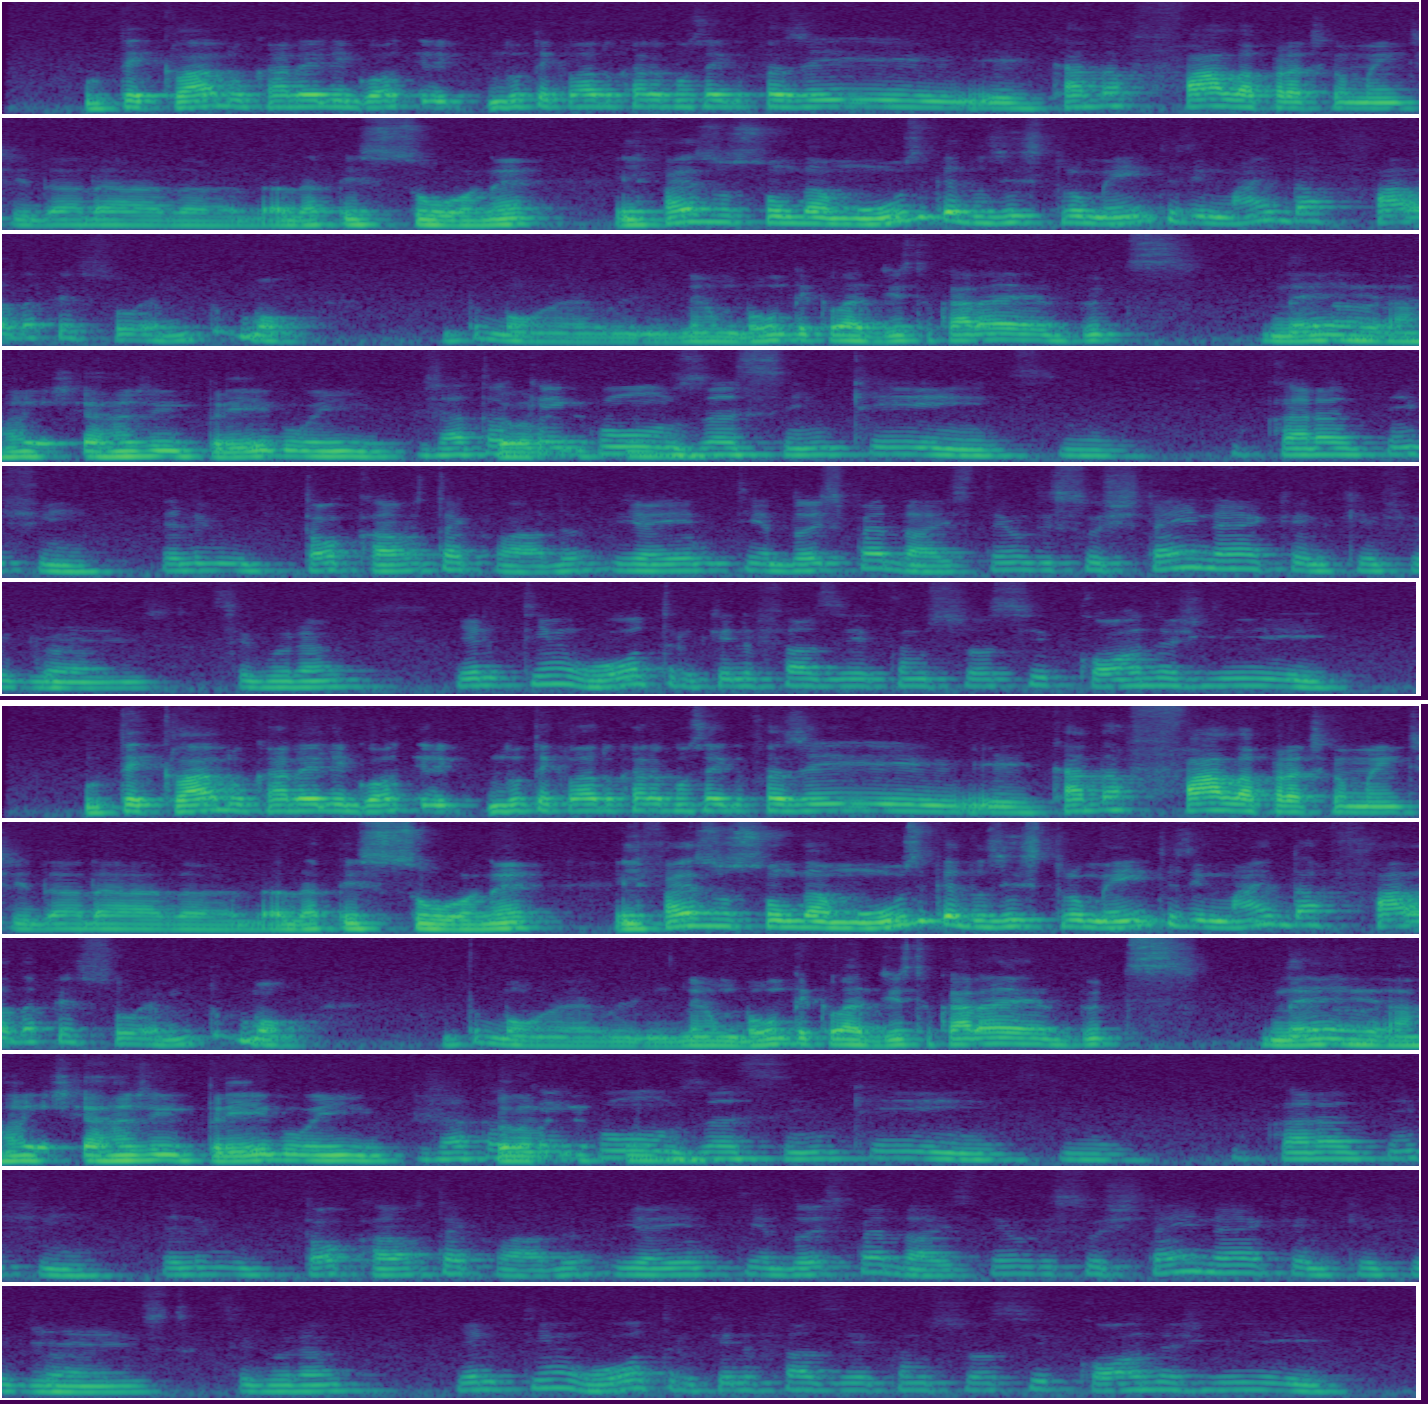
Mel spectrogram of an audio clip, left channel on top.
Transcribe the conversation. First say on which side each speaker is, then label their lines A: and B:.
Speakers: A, on the right; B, on the left.
A: O teclado, o cara, ele gosta, ele, no teclado o cara consegue fazer cada fala praticamente da, da, da, da- da pessoa, né? Ele faz o som da música, dos instrumentos e mais da fala da pessoa. É muito bom, muito bom. É, um é um bom tecladista, o cara é, putz, né?
B: Uhum.
A: Arranja, acho que arranja emprego e
B: Já toquei
A: pelo menos.
B: com uns assim que assim, o cara, enfim, ele tocava o teclado e aí ele tinha dois pedais. Tem o de sustain, né? Aquele que fica
A: Isso.
B: segurando. E ele tinha um outro que ele fazia como se fosse cordas de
